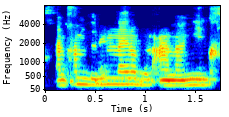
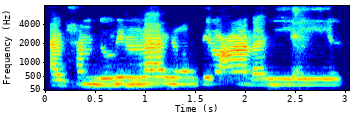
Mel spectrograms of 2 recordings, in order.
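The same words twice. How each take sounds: First: The vowel before the final n is short. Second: The vowel before the final n is long. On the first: The speaker calls it wrong. "kalau dibaca kayak gitu jadi nggak ada panjang" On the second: The speaker calls it right. "harusnya panjang... Jadi tetap panjang"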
